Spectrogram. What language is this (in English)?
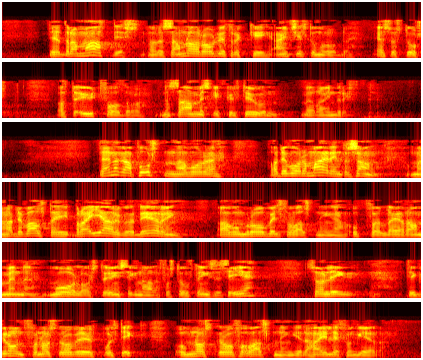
Norwegian Nynorsk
